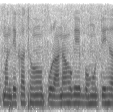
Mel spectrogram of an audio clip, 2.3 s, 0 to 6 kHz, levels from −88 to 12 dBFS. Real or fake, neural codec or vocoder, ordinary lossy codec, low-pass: real; none; none; 5.4 kHz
